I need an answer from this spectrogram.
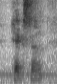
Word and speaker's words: Rickson: not familiar with um the way that portuguese is pronounced so hixson uh here we go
